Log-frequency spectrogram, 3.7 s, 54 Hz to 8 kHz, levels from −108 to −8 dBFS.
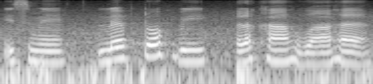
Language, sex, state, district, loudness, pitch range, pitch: Hindi, female, Punjab, Fazilka, -15 LUFS, 170-235 Hz, 200 Hz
